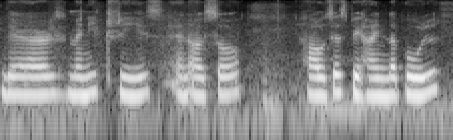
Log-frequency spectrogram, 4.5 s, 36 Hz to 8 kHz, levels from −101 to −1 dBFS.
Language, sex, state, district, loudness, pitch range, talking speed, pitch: English, female, Assam, Kamrup Metropolitan, -15 LUFS, 205-215 Hz, 130 wpm, 210 Hz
